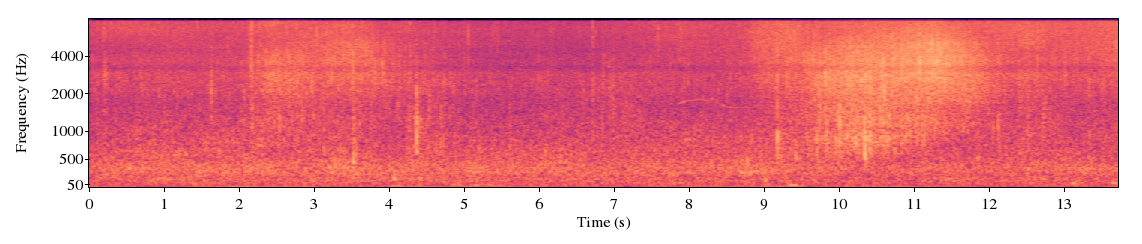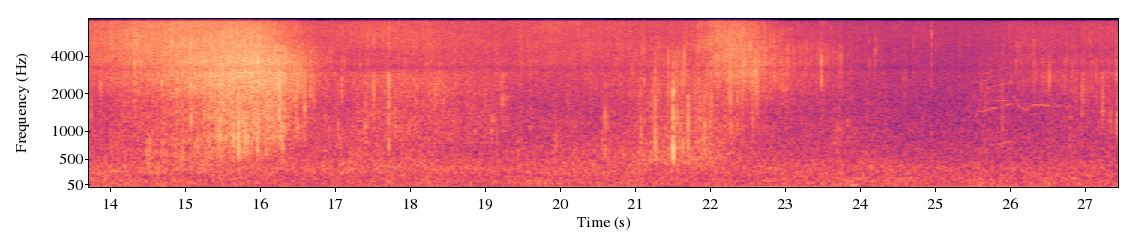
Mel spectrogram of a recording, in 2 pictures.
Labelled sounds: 7.9	9.0	killer whale, Bigg's (transient), Gulf of Alaska transient, 0.73 to 1.9 kHz
25.5	26.9	killer whale, Bigg's (transient), Gulf of Alaska transient, 0.64 to 3.1 kHz

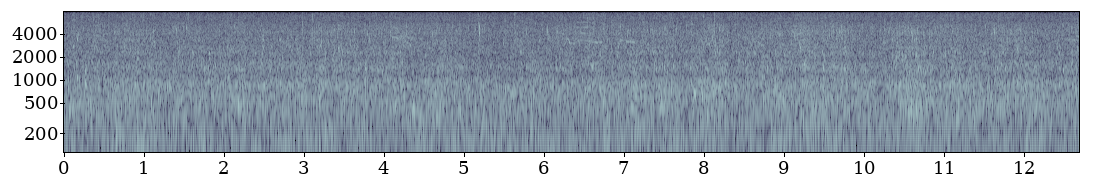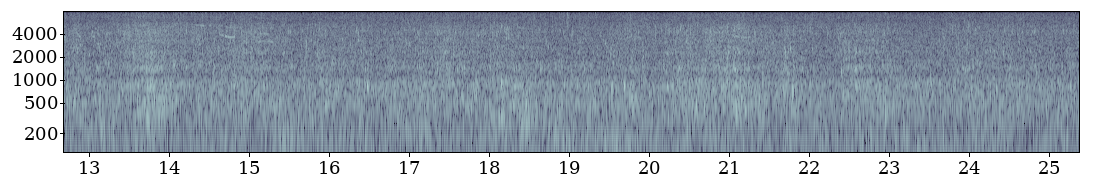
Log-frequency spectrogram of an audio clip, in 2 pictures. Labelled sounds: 6.4	6.8	Pacific white-sided dolphin, 3.1 to 5.8 kHz
14.6	14.9	Pacific white-sided dolphin, 3.6 to 4.0 kHz
21.0	21.3	Pacific white-sided dolphin, 3.6 to 4.0 kHz

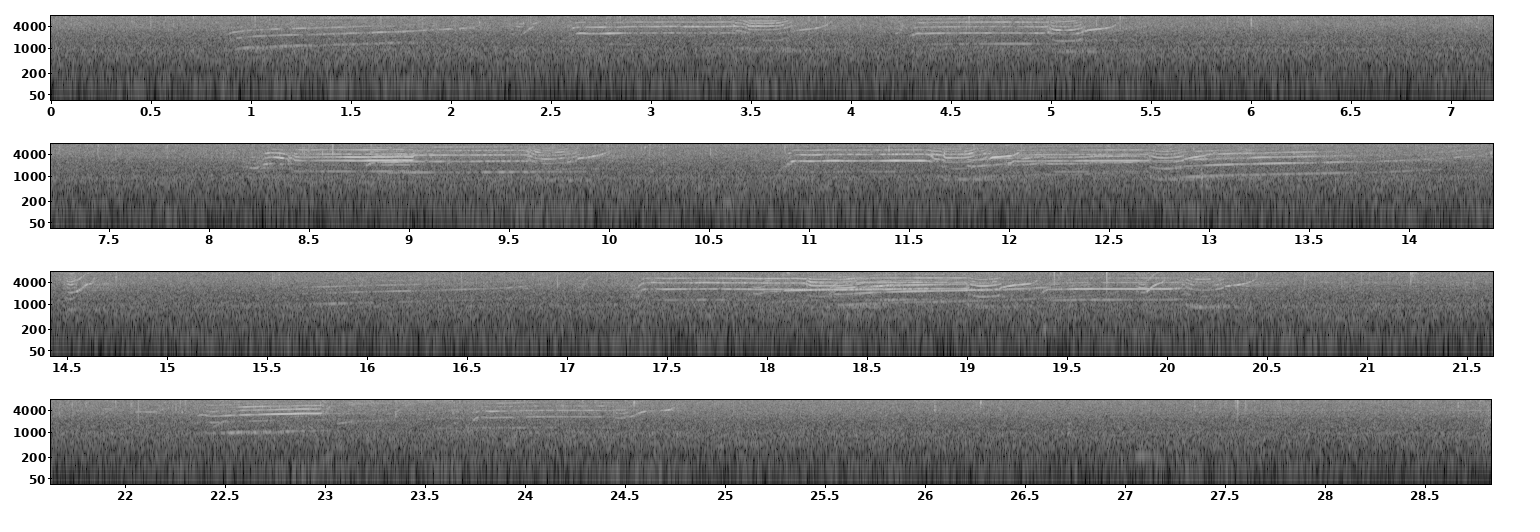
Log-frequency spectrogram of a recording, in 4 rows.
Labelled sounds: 0.9	2.1	killer whale, northern resident, A clan, AB subclan, 0.91 to 6.9 kHz
2.6	3.7	killer whale, northern resident, A clan, AB subclan, 2.4 to 8.0 kHz
4.3	5.3	killer whale, northern resident, A clan, AB subclan, 1.3 to 7.9 kHz
8.2	10.0	killer whale, northern resident, A clan, AB subclan, 1.2 to 6.5 kHz
10.9	14.2	killer whale, northern resident, A clan, AB subclan, 0.78 to 8.0 kHz
15.7	16.8	killer whale, northern resident, A clan, AB subclan, 1.9 to 3.7 kHz
17.4	20.4	killer whale, northern resident, A clan, AB subclan, 0.78 to 7.9 kHz
22.4	24.5	killer whale, northern resident, A clan, AB subclan, 0.91 to 8.0 kHz

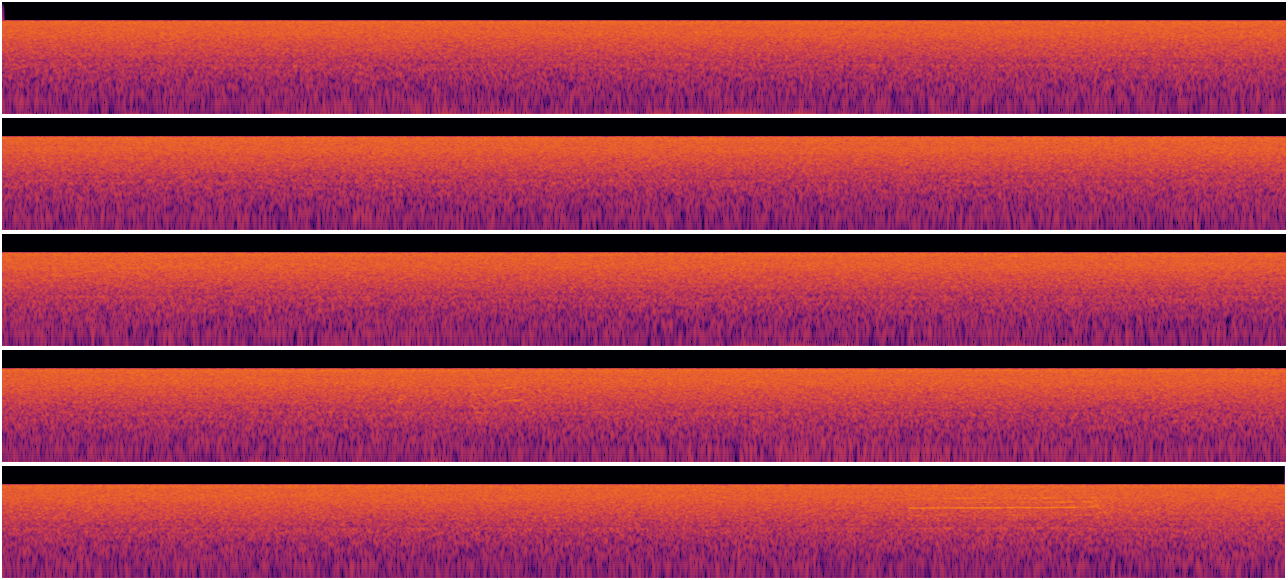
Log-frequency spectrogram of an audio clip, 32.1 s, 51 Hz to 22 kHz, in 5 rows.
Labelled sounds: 30.2	31.2	killer whale, northern resident, G clan, 2.2 to 3.8 kHz

